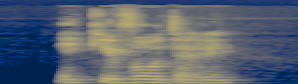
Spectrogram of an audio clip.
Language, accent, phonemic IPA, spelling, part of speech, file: French, Canada, /e.ki.vo.dʁe/, équivaudrai, verb, LL-Q150 (fra)-équivaudrai.wav
- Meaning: first-person singular simple future of équivaloir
